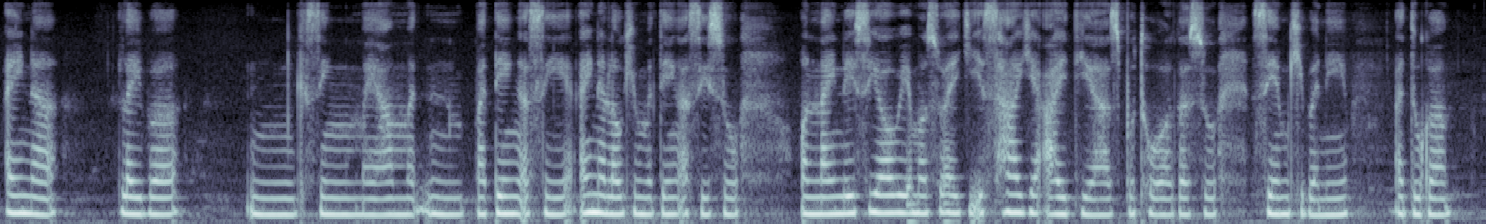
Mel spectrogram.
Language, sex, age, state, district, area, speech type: Manipuri, female, 18-30, Manipur, Chandel, rural, spontaneous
